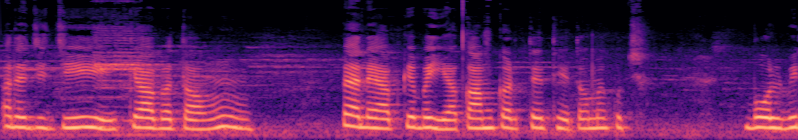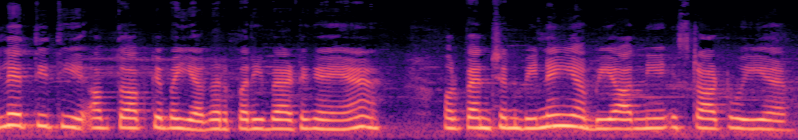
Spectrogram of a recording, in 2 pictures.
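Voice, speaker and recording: A woman's voice: fairly high pitch, steady tone, unhurried, warm tone, lightly acted. A woman voicing an overworked elderly mother-in-law who complains about her daughters-in-law. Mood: complaining. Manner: complaining, self-pitying. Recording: dull lo-fi with faint music.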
